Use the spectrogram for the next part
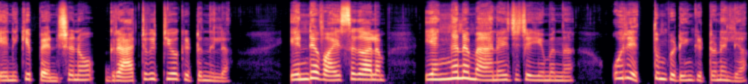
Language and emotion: Malayalam, fearful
